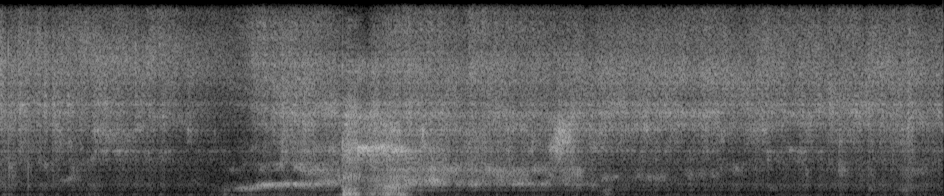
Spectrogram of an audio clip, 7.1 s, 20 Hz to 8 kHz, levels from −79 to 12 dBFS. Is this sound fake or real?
fake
